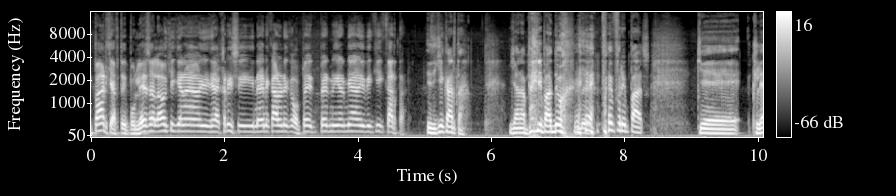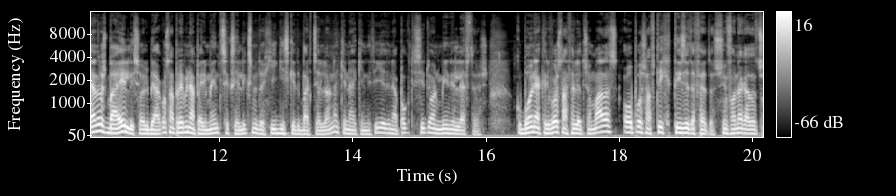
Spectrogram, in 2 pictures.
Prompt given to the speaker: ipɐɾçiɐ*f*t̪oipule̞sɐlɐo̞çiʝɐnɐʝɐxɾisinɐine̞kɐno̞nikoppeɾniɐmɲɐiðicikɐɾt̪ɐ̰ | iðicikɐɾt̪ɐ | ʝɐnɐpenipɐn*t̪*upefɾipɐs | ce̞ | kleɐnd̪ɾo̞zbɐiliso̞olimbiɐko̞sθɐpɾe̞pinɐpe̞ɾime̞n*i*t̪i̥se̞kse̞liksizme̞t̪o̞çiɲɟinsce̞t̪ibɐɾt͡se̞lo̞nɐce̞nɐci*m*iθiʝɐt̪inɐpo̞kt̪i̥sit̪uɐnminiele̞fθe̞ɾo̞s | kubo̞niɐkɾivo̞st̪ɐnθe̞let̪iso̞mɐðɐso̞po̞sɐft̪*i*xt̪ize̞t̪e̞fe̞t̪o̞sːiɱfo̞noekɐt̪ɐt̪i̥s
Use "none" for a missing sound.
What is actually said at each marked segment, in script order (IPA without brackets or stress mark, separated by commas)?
f, d̪, i, n, i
